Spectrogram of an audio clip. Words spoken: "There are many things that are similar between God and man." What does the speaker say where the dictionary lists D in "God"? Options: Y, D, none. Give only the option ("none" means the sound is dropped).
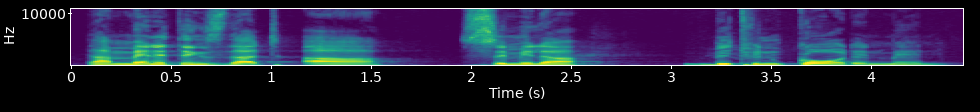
D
